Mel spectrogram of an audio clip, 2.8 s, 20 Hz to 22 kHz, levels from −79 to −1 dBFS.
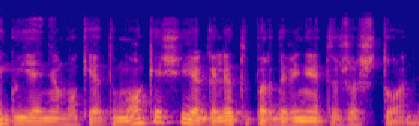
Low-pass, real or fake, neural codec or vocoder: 14.4 kHz; real; none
